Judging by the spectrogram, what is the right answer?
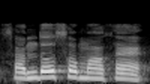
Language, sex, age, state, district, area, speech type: Tamil, female, 45-60, Tamil Nadu, Thoothukudi, urban, read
